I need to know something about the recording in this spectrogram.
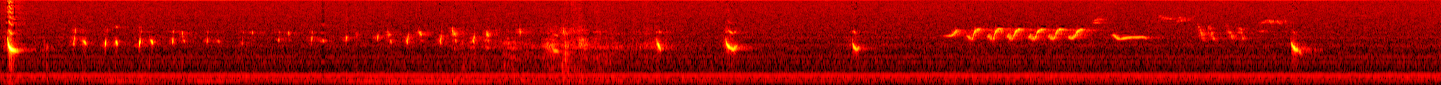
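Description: Osprey giving alarm calls while defending its nest against a passing intruder: loud, sharp, down-slurred whistles at the start, around five and six seconds in, and near the end, between runs of softer quick chirps and a fast trill of about eight notes around seven seconds in.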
